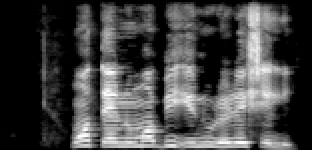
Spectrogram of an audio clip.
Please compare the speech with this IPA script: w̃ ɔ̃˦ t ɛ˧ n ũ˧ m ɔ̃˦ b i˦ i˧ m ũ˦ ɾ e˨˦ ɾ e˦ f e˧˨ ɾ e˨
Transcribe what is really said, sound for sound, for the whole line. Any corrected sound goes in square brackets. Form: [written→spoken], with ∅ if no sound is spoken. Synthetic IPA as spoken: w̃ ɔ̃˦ t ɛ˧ n ũ˧ m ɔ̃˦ b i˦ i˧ [m→n] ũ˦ ɾ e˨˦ ɾ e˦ [f→ʃ] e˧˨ [ɾ→l] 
